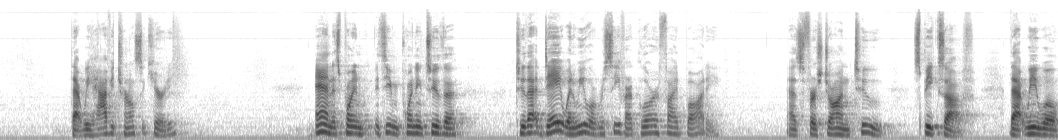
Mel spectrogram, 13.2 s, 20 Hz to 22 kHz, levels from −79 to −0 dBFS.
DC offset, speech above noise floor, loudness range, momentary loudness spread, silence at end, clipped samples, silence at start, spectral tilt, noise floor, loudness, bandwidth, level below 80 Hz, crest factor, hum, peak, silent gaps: under 0.1%; 27 dB; 5 LU; 13 LU; 0 s; under 0.1%; 0.9 s; -4.5 dB/octave; -53 dBFS; -26 LUFS; 17 kHz; -54 dBFS; 22 dB; none; -6 dBFS; none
